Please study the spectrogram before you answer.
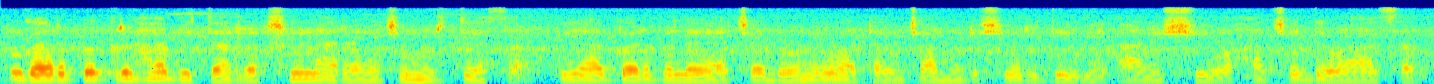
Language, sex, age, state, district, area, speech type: Goan Konkani, female, 30-45, Goa, Quepem, rural, spontaneous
